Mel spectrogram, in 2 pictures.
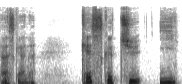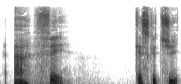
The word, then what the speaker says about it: y: Anna, qu'est-ce que tu y as fait? Qu'est-ce que tu y as fait? Now, that E in there is a tiny little word. It's spelt Y, just Y on its own, and it means there.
